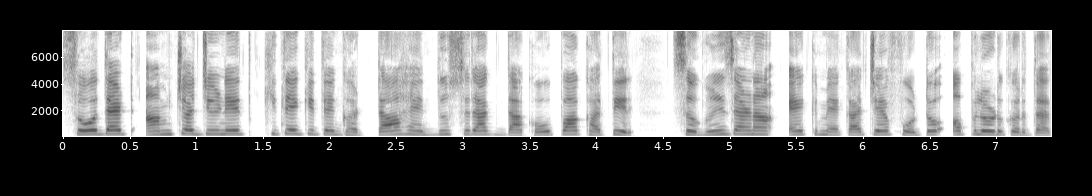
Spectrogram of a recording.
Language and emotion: Goan Konkani, neutral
